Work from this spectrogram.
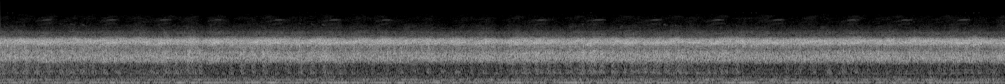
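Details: Flooded rice paddy at night before planting, full moon overhead: a great frog chorus forms a constant, even, buzzing croak of many overlapping callers, steady from start to end, with a quiet low rumble behind it.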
